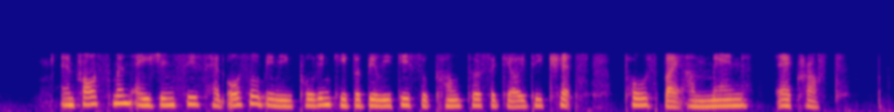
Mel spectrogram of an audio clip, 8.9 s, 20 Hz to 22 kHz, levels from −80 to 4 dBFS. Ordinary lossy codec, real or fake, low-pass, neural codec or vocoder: none; fake; 3.6 kHz; codec, 16 kHz, 1.1 kbps, Voila-Tokenizer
